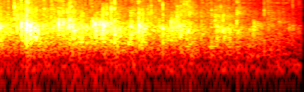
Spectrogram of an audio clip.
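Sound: audience applause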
